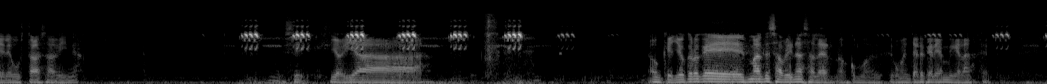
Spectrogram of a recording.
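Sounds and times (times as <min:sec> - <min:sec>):
speech: 0:00.2 - 0:01.0, 0:02.8 - 0:05.0, 0:06.5 - 0:10.2
crickets chirping: 0:02.0 - 0:06.3, 0:08.8 - 0:10.4.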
